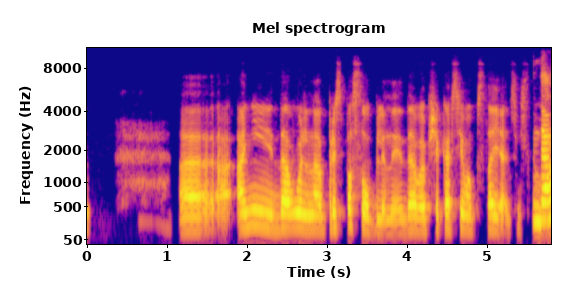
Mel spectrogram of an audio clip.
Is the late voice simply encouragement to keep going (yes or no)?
no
